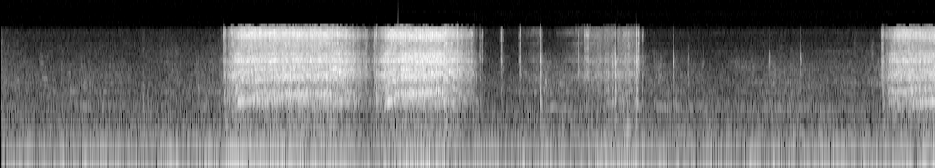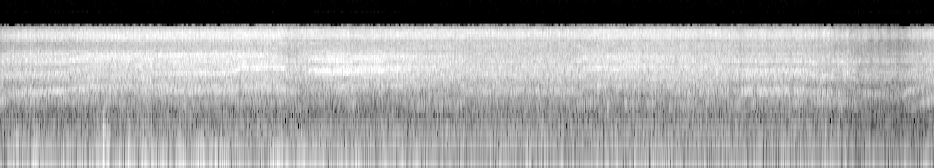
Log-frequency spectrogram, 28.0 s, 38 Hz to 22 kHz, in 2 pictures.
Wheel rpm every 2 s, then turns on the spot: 0, 70, 90, 30, 0, 0, 50, 180, 220, 220, 230, 230, 210, 130.
6-8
